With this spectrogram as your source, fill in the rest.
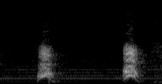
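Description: In the video game Kingdom Come: Deliverance 2, a dog called Mutt gives two loud, close barks, nearly a second apart, over a faint, steady background hum.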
